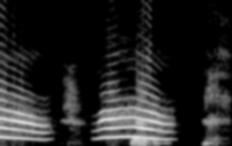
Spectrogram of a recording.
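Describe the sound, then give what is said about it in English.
A human voice imitates a peacock call: two loud, high, wailing cries, each followed by a shorter, softer sound. “there's a peacock and she's like, what's the peacock sound like?”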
